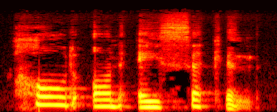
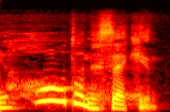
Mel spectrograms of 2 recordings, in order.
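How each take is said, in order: First: Drawn-out, high, deliberate disbelief; slow indignant repeat. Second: High, quick, indignant halt; indignant interruption. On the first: Woman confronting boyfriend about his ex, slow and indignant. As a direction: spell it out slowly, word by word. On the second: Woman to boyfriend on hearing of his ex, indignant. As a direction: stop him short, pitched right up. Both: Retold or imitated. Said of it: "This is me".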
